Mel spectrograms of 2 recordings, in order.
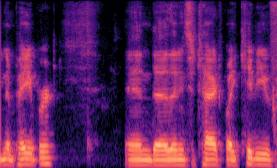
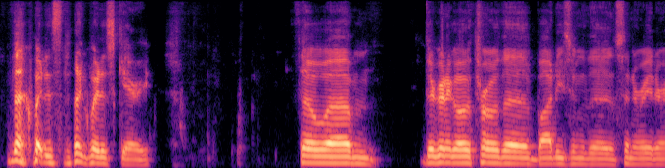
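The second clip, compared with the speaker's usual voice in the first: ordinary talk, nothing marked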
